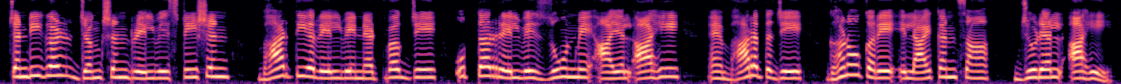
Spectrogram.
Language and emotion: Sindhi, neutral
